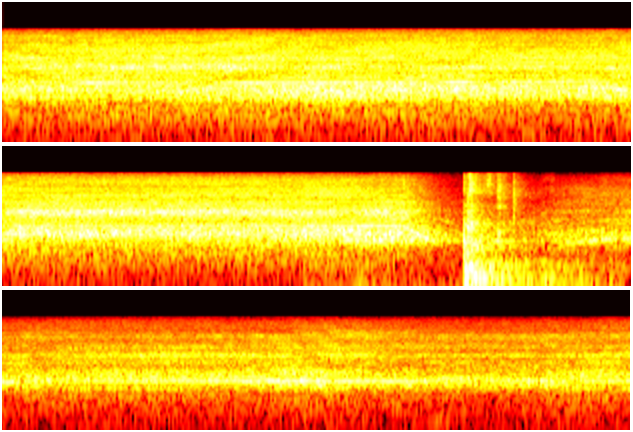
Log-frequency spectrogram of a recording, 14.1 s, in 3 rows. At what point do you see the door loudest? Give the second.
8 s.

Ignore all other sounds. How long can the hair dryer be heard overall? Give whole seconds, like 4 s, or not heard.
14 s.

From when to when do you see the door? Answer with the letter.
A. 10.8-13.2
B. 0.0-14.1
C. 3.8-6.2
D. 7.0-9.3
D.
